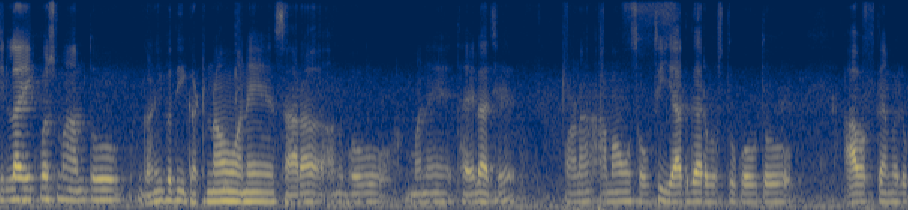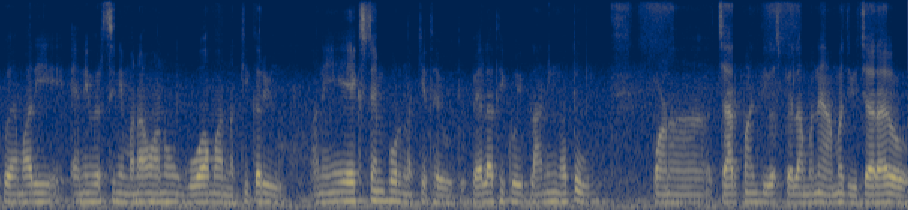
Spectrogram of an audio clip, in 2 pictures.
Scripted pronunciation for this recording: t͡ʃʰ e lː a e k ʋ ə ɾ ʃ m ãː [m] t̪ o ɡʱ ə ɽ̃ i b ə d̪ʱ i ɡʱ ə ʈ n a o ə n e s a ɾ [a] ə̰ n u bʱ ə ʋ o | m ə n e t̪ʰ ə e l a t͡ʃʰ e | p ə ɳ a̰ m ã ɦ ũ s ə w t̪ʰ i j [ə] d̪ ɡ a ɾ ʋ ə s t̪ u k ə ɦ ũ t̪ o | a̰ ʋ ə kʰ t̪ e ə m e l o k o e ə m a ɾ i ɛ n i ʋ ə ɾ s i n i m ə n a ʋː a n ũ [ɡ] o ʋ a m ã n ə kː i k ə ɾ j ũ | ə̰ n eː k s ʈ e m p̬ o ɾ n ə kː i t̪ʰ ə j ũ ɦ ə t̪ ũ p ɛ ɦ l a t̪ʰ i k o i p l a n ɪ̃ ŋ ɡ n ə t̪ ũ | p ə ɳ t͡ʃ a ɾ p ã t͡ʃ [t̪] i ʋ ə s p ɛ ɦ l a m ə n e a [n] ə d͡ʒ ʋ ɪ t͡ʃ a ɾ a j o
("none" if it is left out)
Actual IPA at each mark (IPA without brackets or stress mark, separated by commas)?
m, a, a, ɡ, d̪, m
